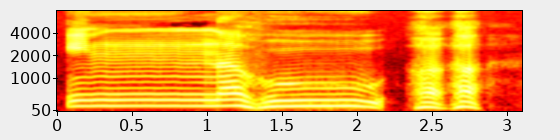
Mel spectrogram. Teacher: it comes from the bottom throat, the ha.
